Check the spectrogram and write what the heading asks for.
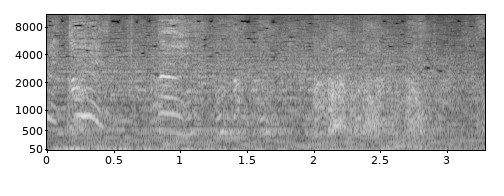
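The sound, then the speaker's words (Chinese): Several police dogs bark and yelp excitedly in pursuit, in quick overlapping bursts, loud and continuous over a low rumbling background, with a few higher whimpering yips mixed in, as Batman rides away on a motorcycle at the end of the film The Dark Knight. “背负罪名并且受伤的蝙蝠侠骑着摩托远去，身后伴随的是警犬追逐的狂吠。”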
